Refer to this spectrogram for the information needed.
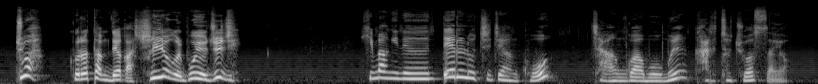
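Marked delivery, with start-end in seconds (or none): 0.2-2.5 taking offense, flaring up in an outburst. A village schoolmaster, teased about his slow progress, flaring up. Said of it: "김홍이 발끈했어요".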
